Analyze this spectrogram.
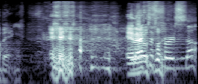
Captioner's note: laughter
